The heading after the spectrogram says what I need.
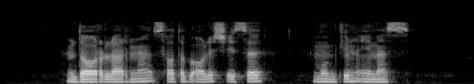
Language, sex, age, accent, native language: Uzbek, male, 18-24, Farg'ona, Uzbek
